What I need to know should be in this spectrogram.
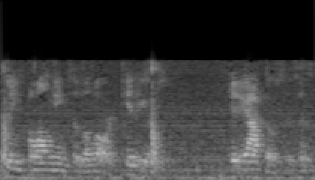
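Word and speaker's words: Κύριος: It's not Kurios, it's Kyrios. All right? Like a Y.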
